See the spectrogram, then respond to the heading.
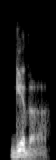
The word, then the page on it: guiver: British English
